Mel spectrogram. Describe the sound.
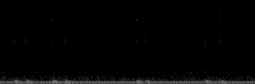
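Soft computer keyboard clicks while someone looks up a movie, coming in a few quick pairs of faint taps over a low steady hum.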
